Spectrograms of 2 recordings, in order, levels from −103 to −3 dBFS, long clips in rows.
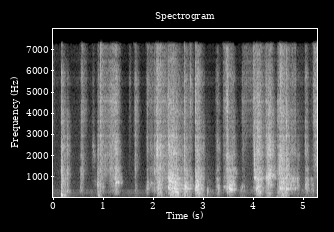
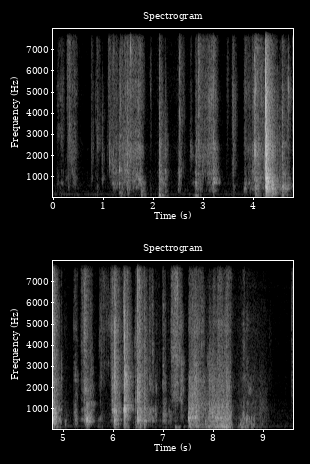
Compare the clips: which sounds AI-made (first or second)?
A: first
